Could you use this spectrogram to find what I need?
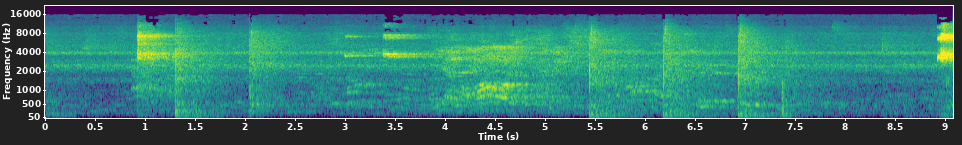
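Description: A basketball bounces on a hard court in an echoing gym.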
